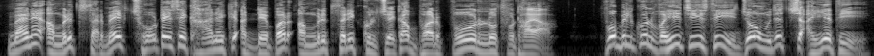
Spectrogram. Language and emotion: Urdu, happy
